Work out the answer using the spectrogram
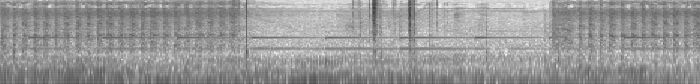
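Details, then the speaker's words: Kia Sportage / Hyundai Tucson cranking at a steady, normal rhythm with a chime sounding, but it never fires or catches; all fuses checked; crank no start. "And here it's cranking, but won't start. You have checked all the fuses."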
